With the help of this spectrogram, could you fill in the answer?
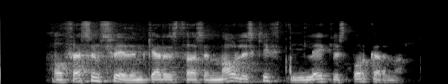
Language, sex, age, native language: Icelandic, male, 30-39, Icelandic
